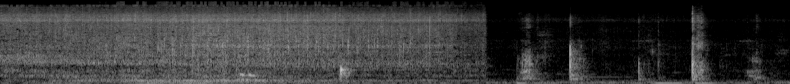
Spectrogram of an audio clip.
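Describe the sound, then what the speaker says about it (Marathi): Spice masala frying in hot oil for a village-style goat mutton curry, a steady dense sizzle for about five seconds, then cut to quieter stretches with a few sharp stirring scrapes and clinks. "आता हे मसाला टाकून घेते त्याच्यामध्ये तळून घ्यायचा"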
